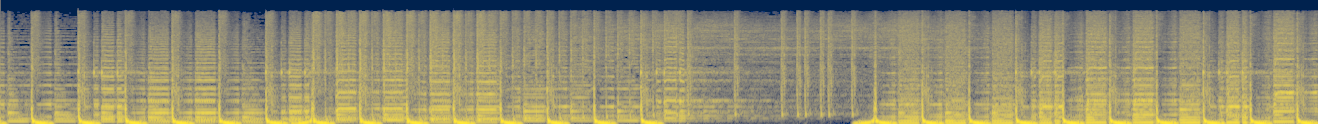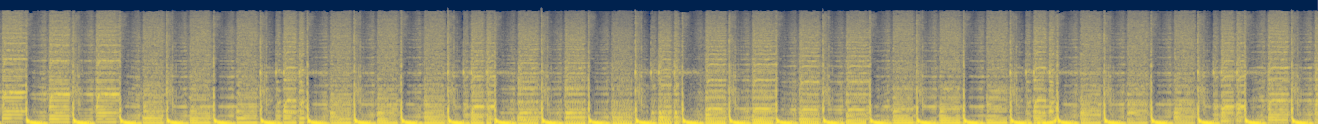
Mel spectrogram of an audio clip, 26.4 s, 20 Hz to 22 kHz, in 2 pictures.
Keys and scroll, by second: 0.3 alt+super+z, 0.6 alt+super+z, 0.9 alt+super+z, 21.5 super+t.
